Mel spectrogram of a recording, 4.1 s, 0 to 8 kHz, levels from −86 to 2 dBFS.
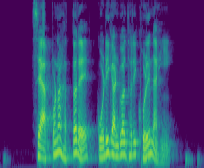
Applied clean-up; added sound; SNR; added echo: none; none; none; none.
